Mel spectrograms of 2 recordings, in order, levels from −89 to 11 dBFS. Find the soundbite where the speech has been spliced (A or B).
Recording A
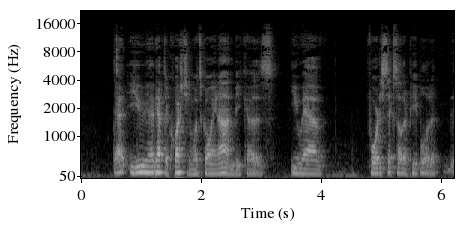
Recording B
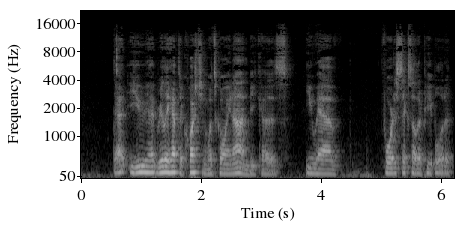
A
